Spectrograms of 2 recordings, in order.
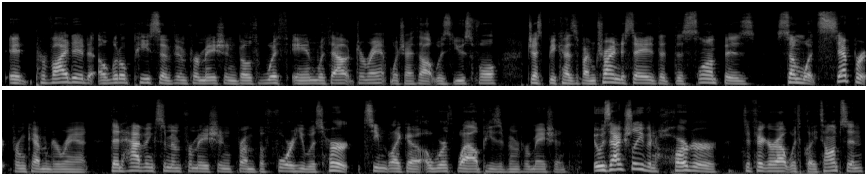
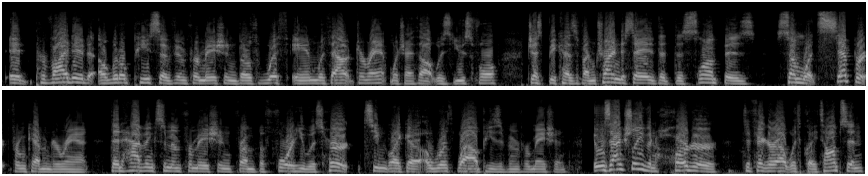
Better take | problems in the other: first | distortion; heavy; 13% of the sound clipped

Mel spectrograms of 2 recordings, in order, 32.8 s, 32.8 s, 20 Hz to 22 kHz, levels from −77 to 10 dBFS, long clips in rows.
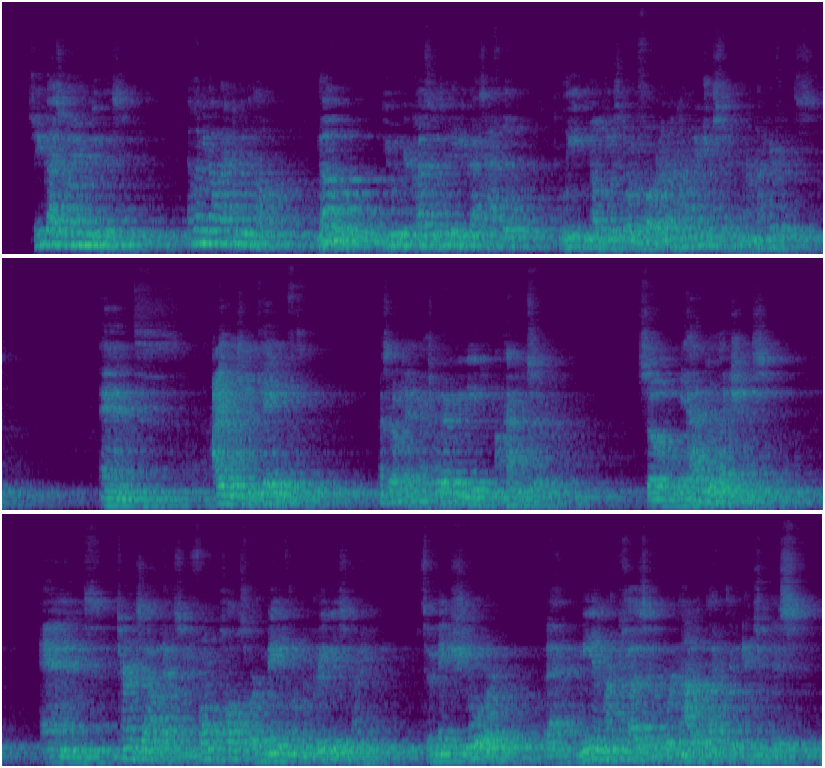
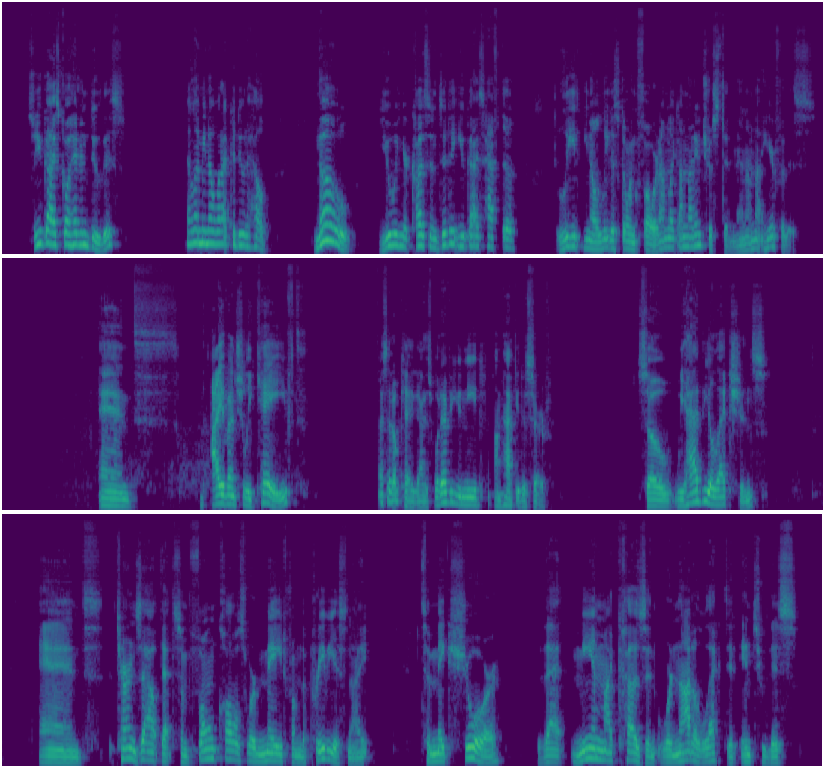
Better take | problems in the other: second | room echo; strong; dies away in 2.8 s // off-mic speech; far

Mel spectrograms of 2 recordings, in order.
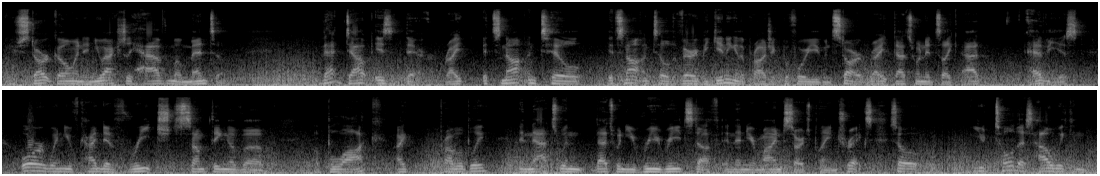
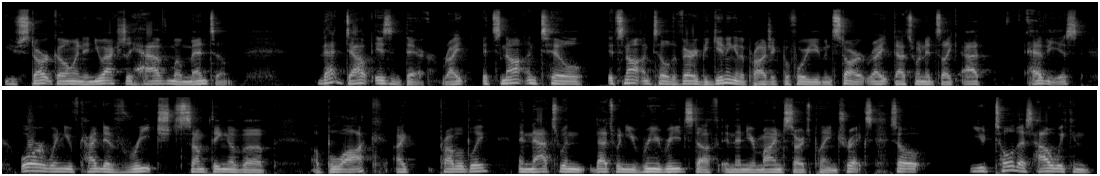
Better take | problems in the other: second | wind noise on the microphone; heavy; 10 dB below the speech

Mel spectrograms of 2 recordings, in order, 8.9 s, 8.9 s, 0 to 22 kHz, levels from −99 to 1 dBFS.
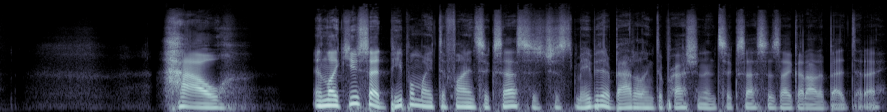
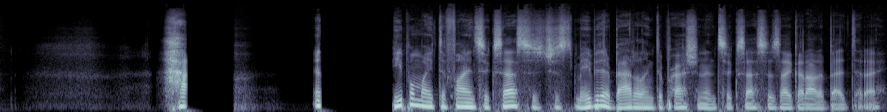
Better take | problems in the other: first | audio cutting out; at 2 s and at 3 s for 0.5 s

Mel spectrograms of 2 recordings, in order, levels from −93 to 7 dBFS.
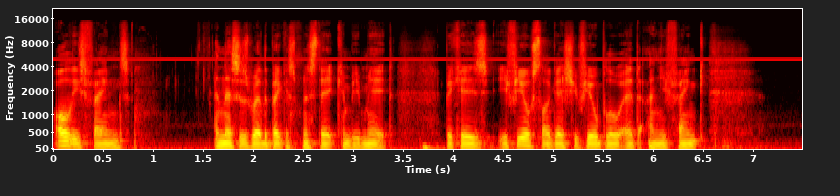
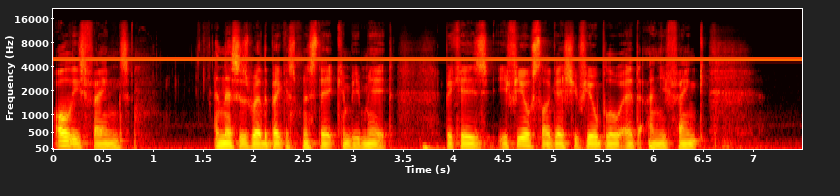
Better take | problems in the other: first | high-pitched whine; loud; throughout; 5 kHz, 8 dB below the speech; faint in the first

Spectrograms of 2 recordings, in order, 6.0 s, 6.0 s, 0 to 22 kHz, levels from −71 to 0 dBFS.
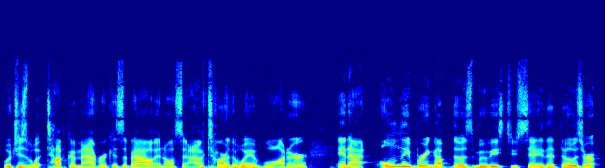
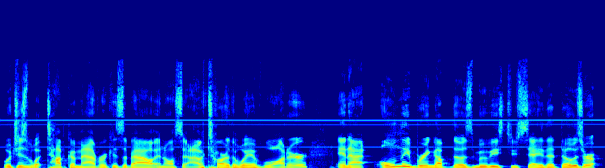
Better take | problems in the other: first | high-pitched whine; faint; throughout; 6.5 kHz, 25 dB below the speech

